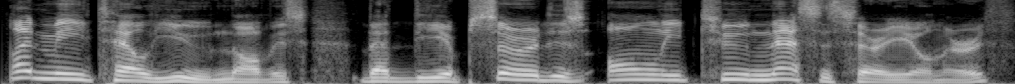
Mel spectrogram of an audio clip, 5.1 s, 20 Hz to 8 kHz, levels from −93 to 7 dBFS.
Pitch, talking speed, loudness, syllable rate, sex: 140 Hz, 165 wpm, -16 LUFS, 4.5 syllables/s, male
